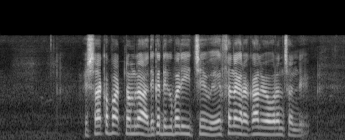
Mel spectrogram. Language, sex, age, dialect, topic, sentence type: Telugu, male, 18-24, Utterandhra, agriculture, question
